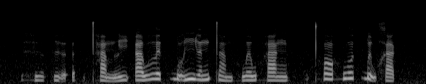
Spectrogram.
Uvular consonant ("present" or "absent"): absent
